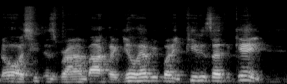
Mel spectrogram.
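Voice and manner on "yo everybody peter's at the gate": put-on thrilled girl voice, excited and pitched up. Retelling a girl running back to tell everyone, imitating someone excited. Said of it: "she got so excited".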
